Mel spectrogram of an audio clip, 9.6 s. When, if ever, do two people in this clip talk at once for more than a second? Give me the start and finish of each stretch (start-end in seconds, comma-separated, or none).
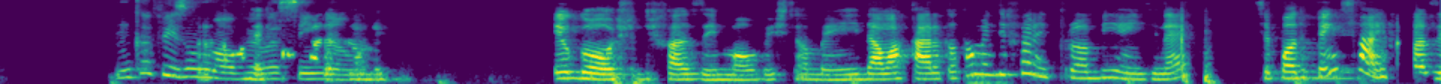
1.3-2.5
